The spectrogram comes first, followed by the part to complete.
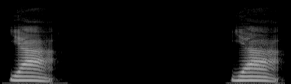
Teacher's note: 발음은 이에서 시작해서 빠르게 아로 이어서 발음합니다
